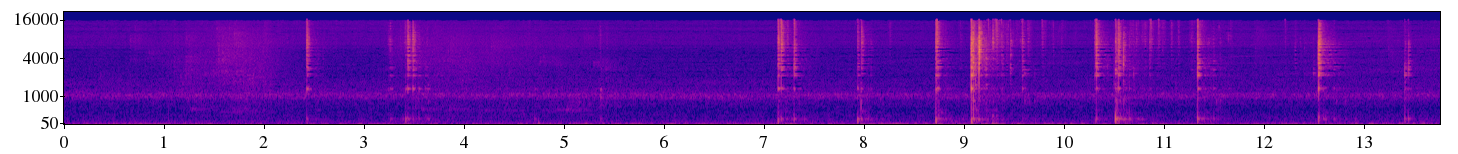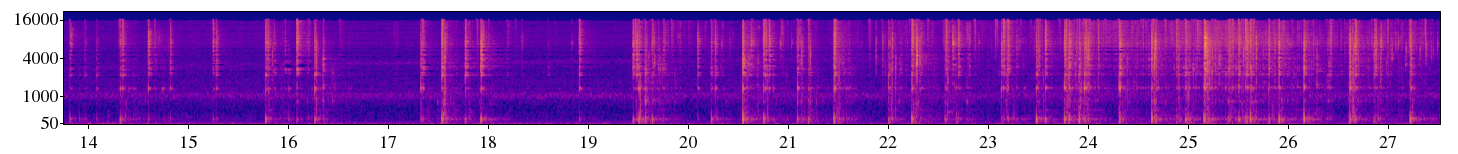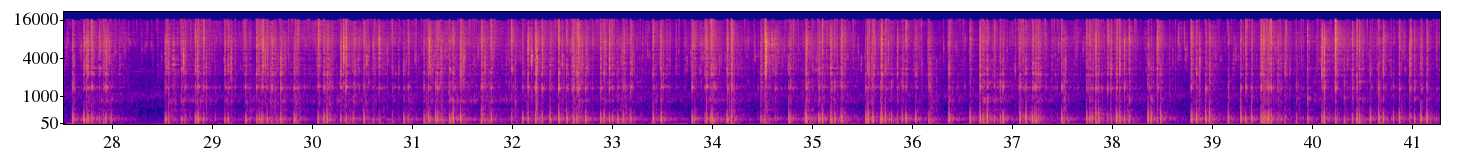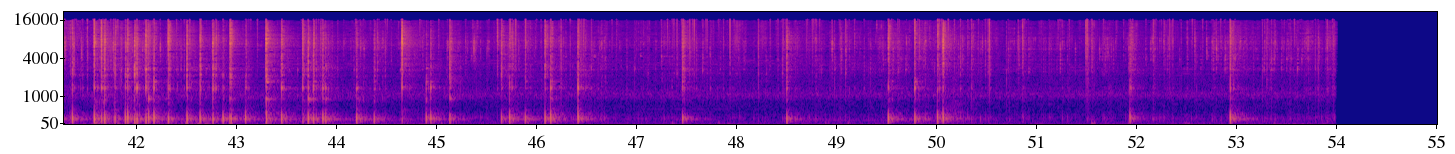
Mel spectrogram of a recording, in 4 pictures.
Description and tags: popcorn popping on a gas stove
